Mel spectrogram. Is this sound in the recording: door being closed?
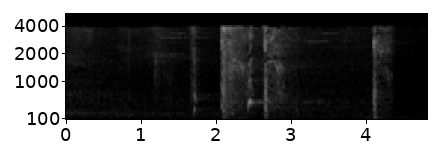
no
